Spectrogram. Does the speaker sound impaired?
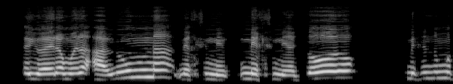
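Yes: Down syndrome; present from birth.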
